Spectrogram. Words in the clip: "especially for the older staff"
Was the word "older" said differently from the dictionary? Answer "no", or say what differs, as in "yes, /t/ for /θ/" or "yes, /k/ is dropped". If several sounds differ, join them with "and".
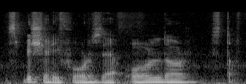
no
